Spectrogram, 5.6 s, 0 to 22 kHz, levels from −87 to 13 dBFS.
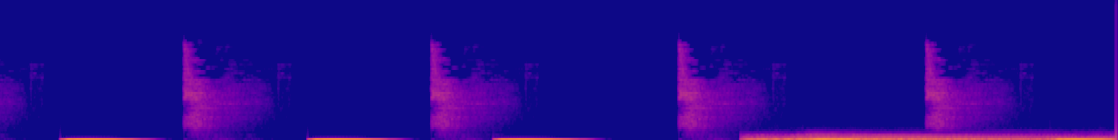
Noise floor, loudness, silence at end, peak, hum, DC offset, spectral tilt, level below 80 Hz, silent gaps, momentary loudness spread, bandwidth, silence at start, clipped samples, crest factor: -51 dBFS; -21 LUFS; 0 s; -6 dBFS; none; under 0.1%; -8.5 dB/octave; -20 dBFS; 1.47-1.54 s, 3.14-3.40 s; 14 LU; 7.8 kHz; 0.3 s; under 0.1%; 14 dB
